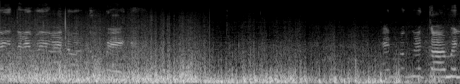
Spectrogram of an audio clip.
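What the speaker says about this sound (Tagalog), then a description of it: "Grabe lakas ng hangin." Strong wind buffets the microphone in a steady loud roar beside water, heard outdoors while biking on a mountain bike, with people talking underneath.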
